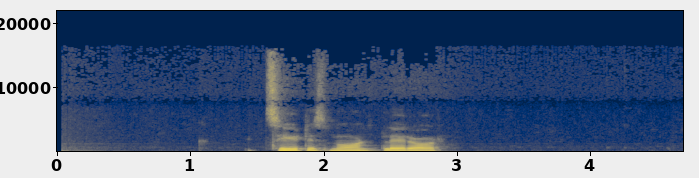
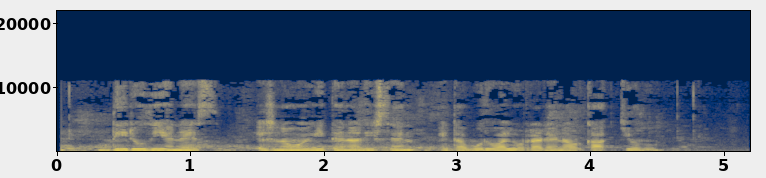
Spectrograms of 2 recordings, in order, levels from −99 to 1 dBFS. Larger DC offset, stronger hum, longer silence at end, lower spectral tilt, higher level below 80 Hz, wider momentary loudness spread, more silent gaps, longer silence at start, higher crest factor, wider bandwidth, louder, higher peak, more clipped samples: neither; neither; first, 1.85 s vs 0.45 s; first, -6.5 dB/octave vs -5 dB/octave; about the same, -58 dBFS vs -56 dBFS; about the same, 9 LU vs 11 LU; neither; first, 1.6 s vs 0.05 s; first, 20 dB vs 14 dB; first, 16.5 kHz vs 11.5 kHz; first, -18 LUFS vs -21 LUFS; about the same, -4 dBFS vs -6 dBFS; neither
